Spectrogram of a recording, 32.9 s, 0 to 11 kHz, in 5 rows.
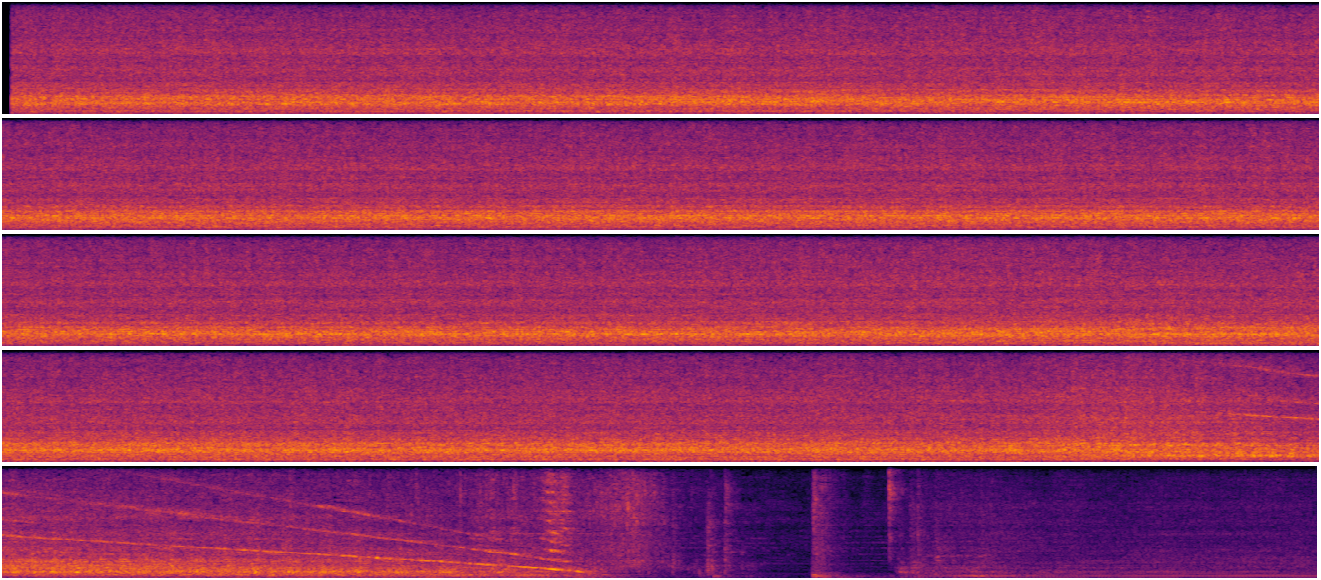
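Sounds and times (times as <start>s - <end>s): washing machine mechanical noise: 0.1s - 32.9s
drum winding down whine: 17.8s - 29.5s.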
